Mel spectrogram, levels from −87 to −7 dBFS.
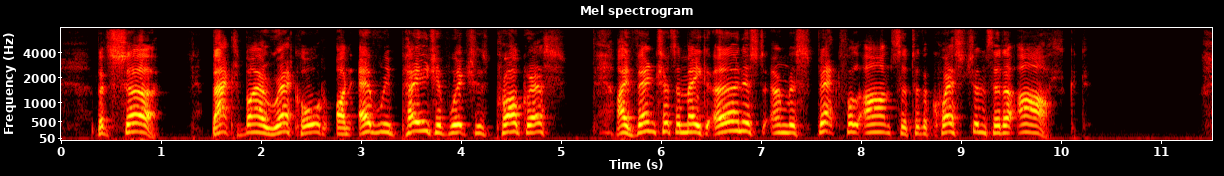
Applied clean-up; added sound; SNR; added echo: none; none; none; none.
